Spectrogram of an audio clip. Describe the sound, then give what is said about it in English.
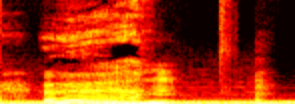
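A voice performs an exaggerated yawn as someone begins talking, a breathy, drawn-out groan that slides down in pitch for under a second, followed by a couple of short breaths. “like yawns as you begin talking.”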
